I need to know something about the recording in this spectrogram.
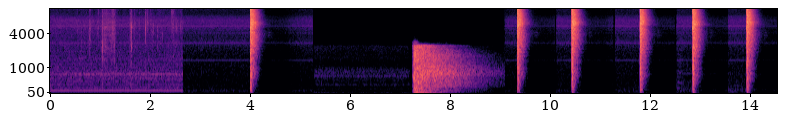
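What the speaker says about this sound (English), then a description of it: "I'm just going to go ahead and shoot one more group freehand with this" An Ataman AP16 air pistol is fired freehand: sharp, close cracks come one at a time, about a second apart near the end, with a longer ringing metallic burst partway through and a low hum at the start.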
